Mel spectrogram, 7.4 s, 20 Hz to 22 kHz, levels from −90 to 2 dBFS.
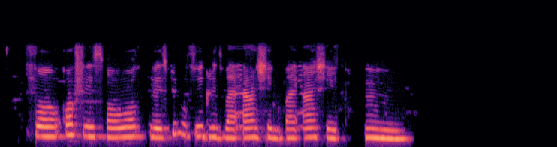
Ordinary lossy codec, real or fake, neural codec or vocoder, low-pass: Opus, 32 kbps; real; none; 7.2 kHz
